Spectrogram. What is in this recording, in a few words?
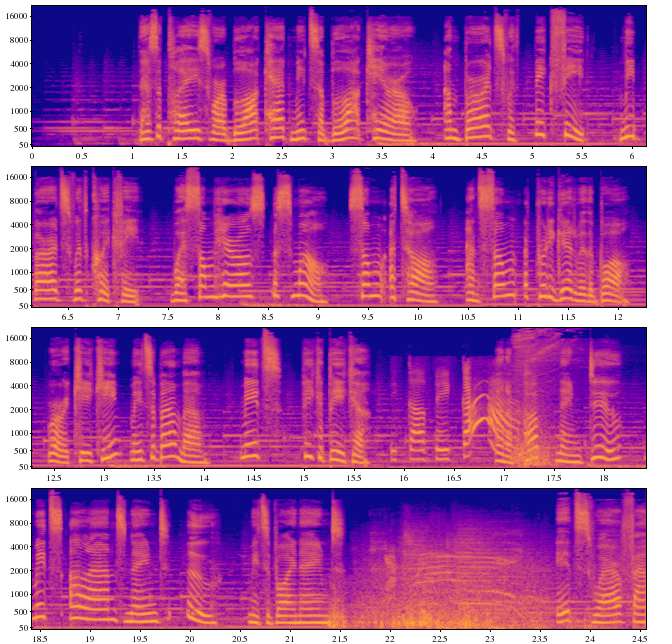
Promo; HBO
